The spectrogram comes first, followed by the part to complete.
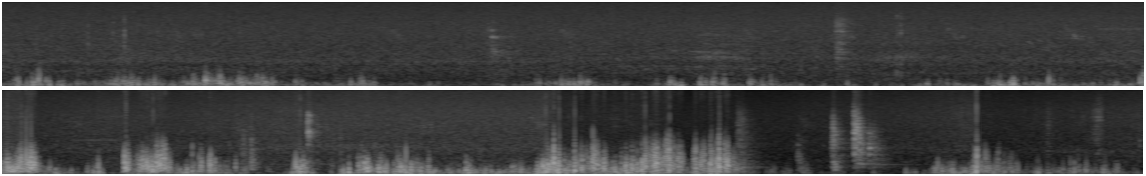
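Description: Wind buffeting the camera microphone in irregular low rumbling gusts, strongest for several seconds past the middle.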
